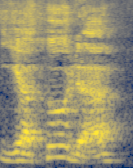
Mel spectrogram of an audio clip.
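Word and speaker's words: יהודה: way judah's name means praise in Hebrew is Yehuda and I like to point this out Yehuda is spelled yud he V dollet hey notice there's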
